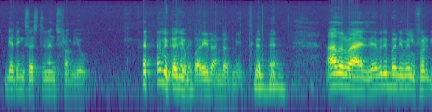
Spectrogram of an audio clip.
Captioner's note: laughs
